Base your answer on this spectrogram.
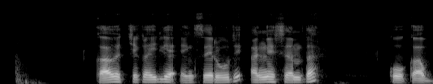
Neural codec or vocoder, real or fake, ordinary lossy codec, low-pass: none; real; none; none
